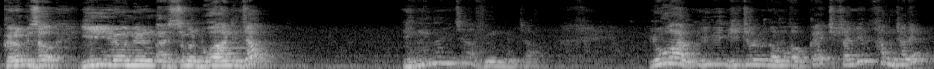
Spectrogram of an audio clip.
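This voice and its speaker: A male pastor preaching a sermon in an emphatic, repetitive way, with sudden swings between loud and quiet. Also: high voice, animated, normal speed, long pauses. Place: church sanctuary. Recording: echoey church from a distance.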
